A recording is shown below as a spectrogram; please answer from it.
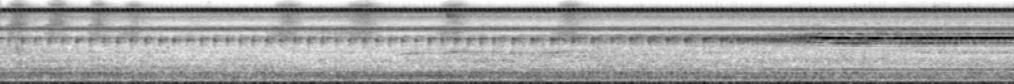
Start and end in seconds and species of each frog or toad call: none

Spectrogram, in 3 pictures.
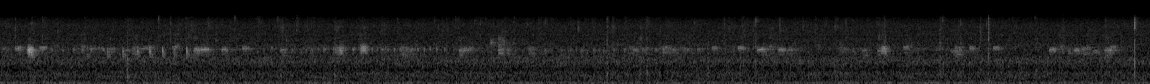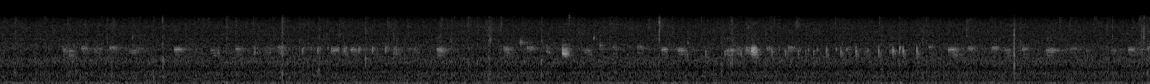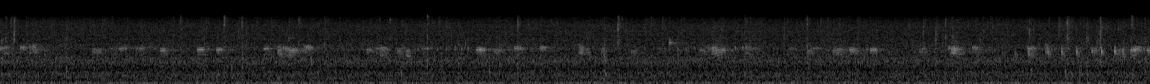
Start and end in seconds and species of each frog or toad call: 0.0	34.5	Bischoff's tree frog
4.8	5.0	Cochran's lime tree frog
16.6	16.9	Cochran's lime tree frog
29.7	29.8	Cochran's lime tree frog

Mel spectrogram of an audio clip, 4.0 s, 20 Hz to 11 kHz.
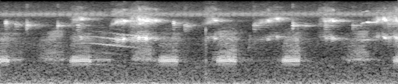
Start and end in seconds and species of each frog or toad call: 0.0	3.9	dwarf tree frog
0.0	3.9	Scinax fuscovarius
0.7	1.7	menwig frog
0.7	3.9	lesser tree frog

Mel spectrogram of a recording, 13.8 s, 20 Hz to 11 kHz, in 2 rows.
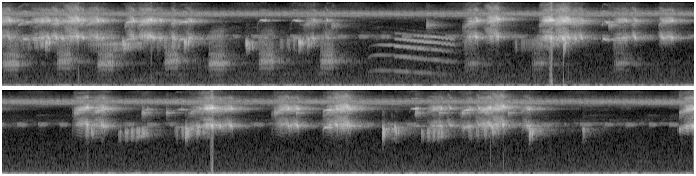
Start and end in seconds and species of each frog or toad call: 0.0	3.5	Scinax fuscovarius
0.0	13.8	lesser tree frog
0.0	13.8	Pithecopus azureus
3.6	4.5	menwig frog

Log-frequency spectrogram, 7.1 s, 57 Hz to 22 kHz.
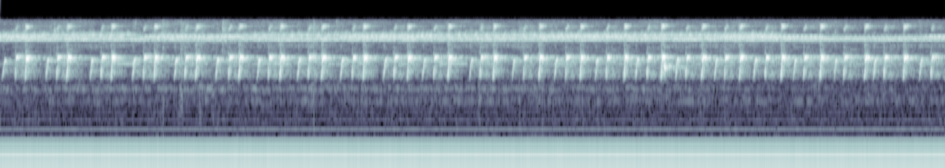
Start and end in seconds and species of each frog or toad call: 0.0	7.0	pointedbelly frog
4.9	5.1	Pithecopus azureus

